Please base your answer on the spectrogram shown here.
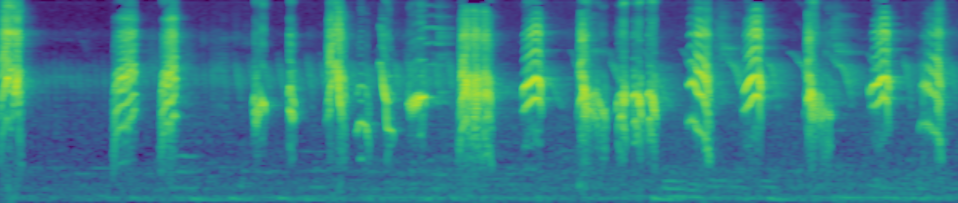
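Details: Long-tailed shrike in lively 'toet toet' style song, used to prompt other shrikes to sing: a rapid run of harsh, buzzy notes and sharp whistled chirps mixed with squawky bursts, about two or three per second after a brief opening pause.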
